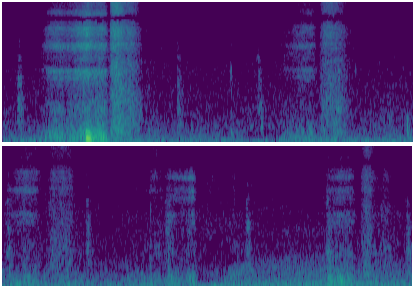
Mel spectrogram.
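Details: Sleeping beagle: soft, airy breathing with a louder snort early on, then quiet hissy breaths about every second or two; snoring.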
